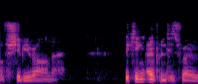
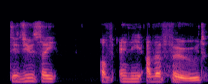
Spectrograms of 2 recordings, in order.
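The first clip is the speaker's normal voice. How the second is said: higher, scornful echo of the king; mocking; 5 semitones higher, 3 dB louder than usual. A narrator's reading. Eagle mocking the king's offer, scornful and high. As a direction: throw his words back in mockery. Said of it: "said the eagle mockingly".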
